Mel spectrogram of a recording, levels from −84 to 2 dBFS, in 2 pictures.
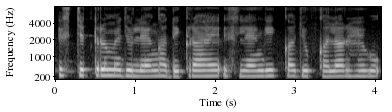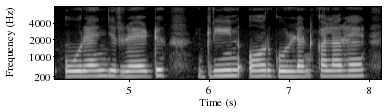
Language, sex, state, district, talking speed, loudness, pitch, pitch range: Hindi, female, Rajasthan, Churu, 160 wpm, -22 LUFS, 220 Hz, 215-230 Hz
